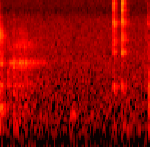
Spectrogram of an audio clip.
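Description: Near silence with faint room hiss, broken by two quick, faint clicks about a second and a half in.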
